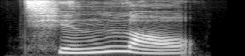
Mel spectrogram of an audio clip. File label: "勤劳", Chinese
